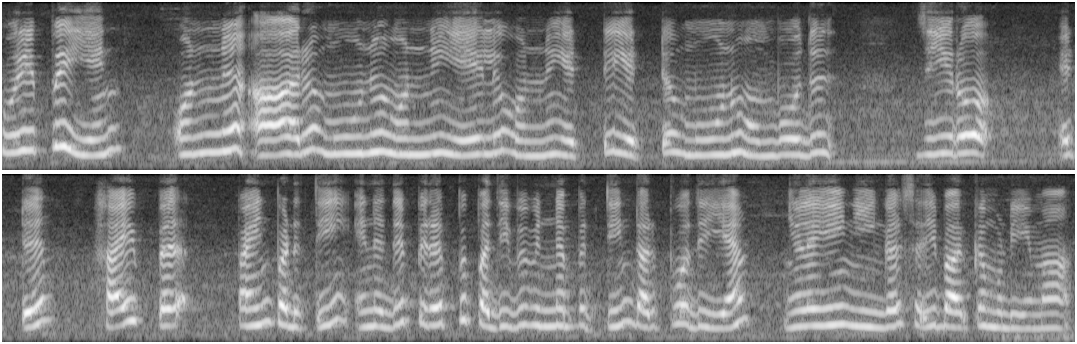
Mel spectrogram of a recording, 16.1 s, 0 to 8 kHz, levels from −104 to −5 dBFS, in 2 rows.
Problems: constant background noise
